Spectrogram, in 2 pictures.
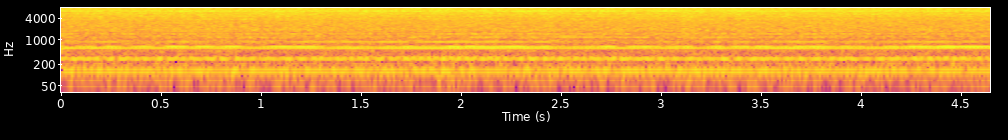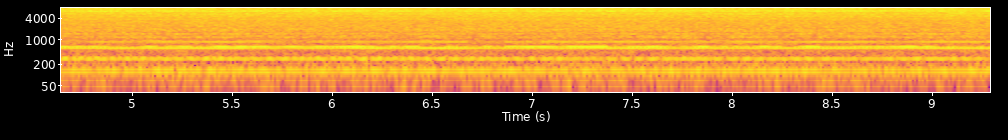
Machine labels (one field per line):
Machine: fan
